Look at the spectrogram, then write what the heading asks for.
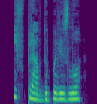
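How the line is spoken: Whisper. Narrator (Russian): прошептала Татьяна

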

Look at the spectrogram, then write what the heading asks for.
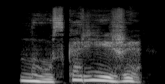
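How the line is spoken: Pleading. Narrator (Russian): взмолился Теодор

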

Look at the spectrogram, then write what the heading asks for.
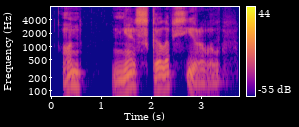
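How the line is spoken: Disappointed mutter. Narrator (Russian): пробормотал Ландсберг с разочарованием

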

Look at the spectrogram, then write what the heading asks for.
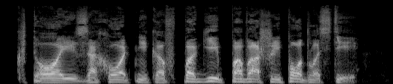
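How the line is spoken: Sudden roar. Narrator (Russian): взревел вдруг Гравий

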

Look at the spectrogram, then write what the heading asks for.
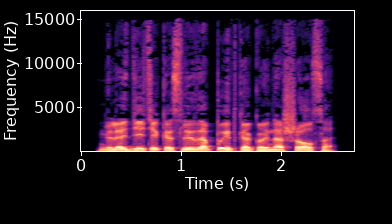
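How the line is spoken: Mocking. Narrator (Russian): насмешливо проговорил тот самый воспитанный Ромео

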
